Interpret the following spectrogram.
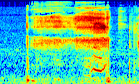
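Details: Sleeping cat, a former stray: a single hissing, whistling breath lasting over a second in a quiet room; a cat's snore.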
